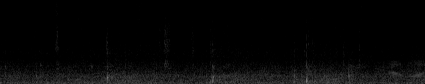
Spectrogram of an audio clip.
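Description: Tennis balls are struck with rackets at a distance, with sharp pops.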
